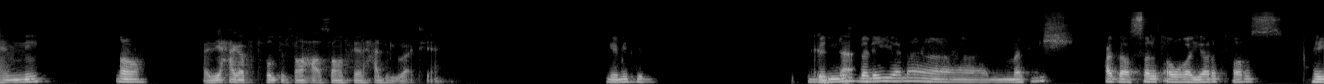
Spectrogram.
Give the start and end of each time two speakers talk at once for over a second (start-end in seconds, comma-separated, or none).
none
